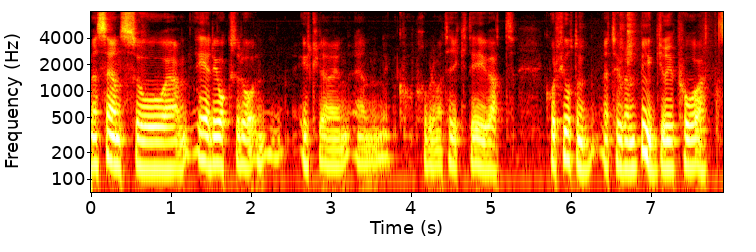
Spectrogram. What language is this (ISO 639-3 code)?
swe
